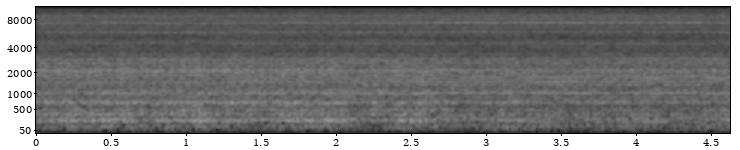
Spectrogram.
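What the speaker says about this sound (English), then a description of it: "you're going to take it over to our mixer behind us and have an adult help you mix it around" A kitchen stand mixer works pizza dough with a steady, even motor whir, constant and moderately loud for the whole stretch without a break.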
